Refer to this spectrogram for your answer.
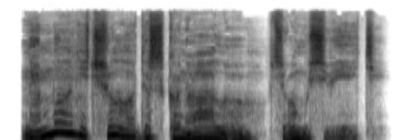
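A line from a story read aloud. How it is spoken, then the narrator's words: Sighing. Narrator (Ukrainian): зітхнув лис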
